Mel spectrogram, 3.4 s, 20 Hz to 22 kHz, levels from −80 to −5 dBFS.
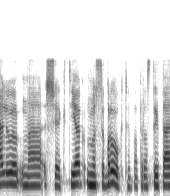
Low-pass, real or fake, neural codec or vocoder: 7.2 kHz; fake; codec, 16 kHz, 2 kbps, X-Codec, HuBERT features, trained on general audio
